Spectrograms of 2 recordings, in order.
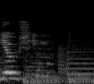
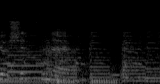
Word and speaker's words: Yoshitsune: It's not Yoshi. It's Yoshitsune. It's outlawed because it's considered a form of assisted suicide.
